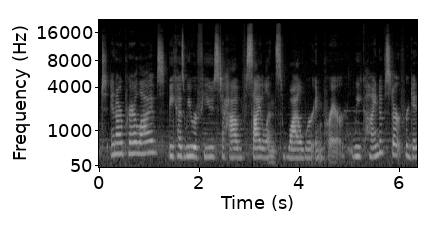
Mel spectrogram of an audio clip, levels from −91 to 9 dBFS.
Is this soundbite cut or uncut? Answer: cut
